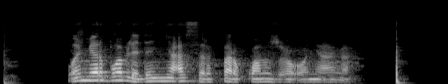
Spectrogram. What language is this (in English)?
Dagbani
